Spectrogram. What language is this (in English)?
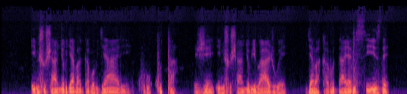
Kinyarwanda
